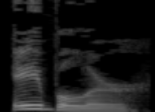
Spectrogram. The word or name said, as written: abler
